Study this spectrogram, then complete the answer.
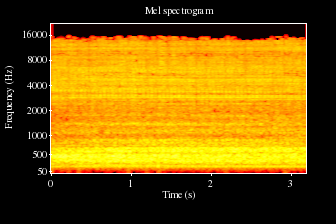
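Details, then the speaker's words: Sharp two-tub manual washing machine whose wash section is dead (timer suspected): the spin-dryer runs at constant speed with a smooth, even mid-pitched hum and no knocking or scraping; it is working normally. "memang masih normal untuk pengeringnya"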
